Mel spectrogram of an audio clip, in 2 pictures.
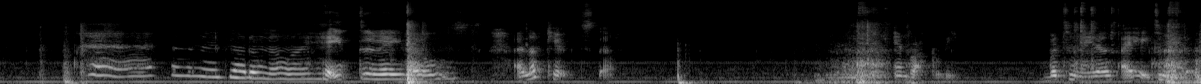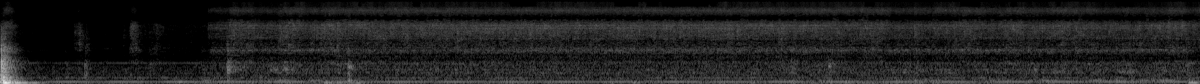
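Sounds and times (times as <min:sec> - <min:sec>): water tap running: 0:14.1 - 0:24.0.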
